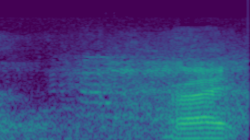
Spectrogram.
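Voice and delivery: breathy unvoiced "All right?"; whispered aside. Newcomer reassuring himself, a whispered aside. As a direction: whisper it to convince yourself.

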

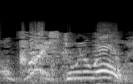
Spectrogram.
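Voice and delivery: high, mock-exasperated cry; high incredulous groan; exasperated disbelief. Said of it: "I said".

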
